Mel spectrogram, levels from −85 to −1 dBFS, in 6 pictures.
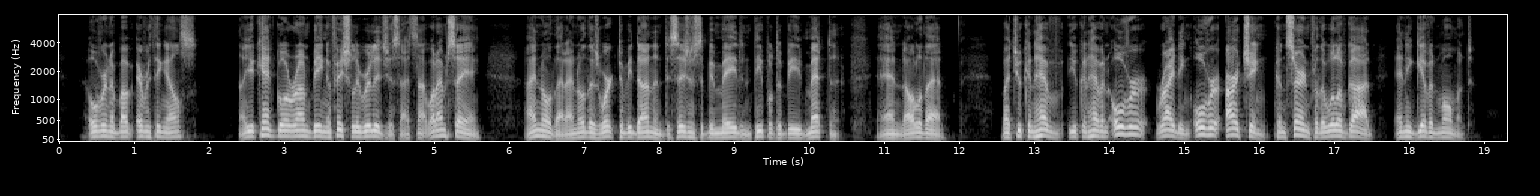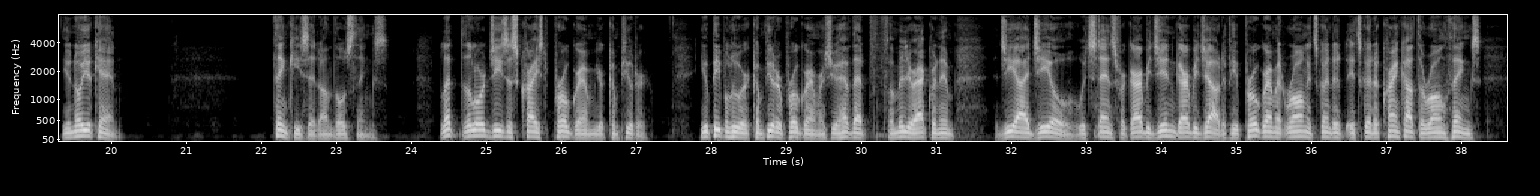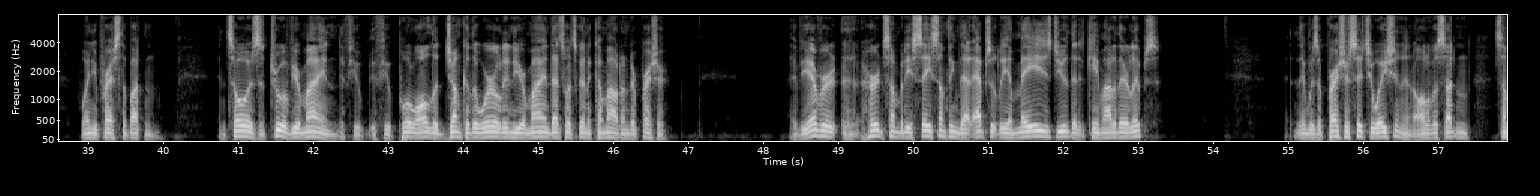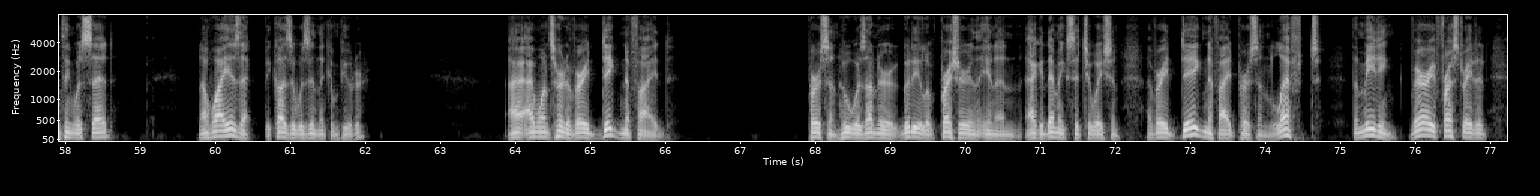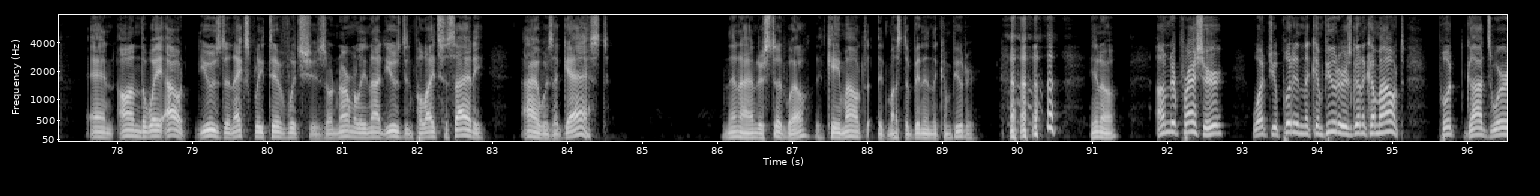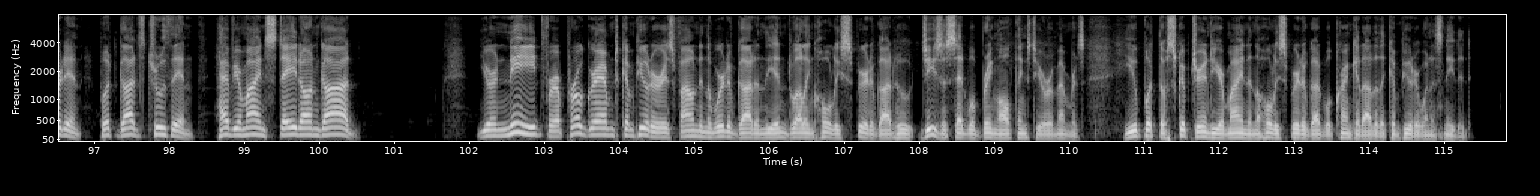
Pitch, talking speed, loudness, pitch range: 110 Hz, 175 wpm, -19 LUFS, 95-120 Hz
